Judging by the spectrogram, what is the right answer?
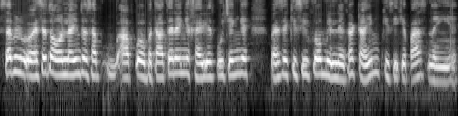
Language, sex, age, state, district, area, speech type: Urdu, female, 30-45, Delhi, Central Delhi, urban, spontaneous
